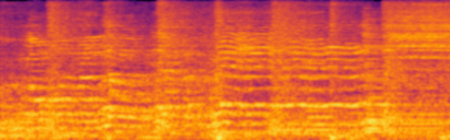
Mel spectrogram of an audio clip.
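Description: Live band music: a male lead vocal sung over a small band with drums, in an upbeat pop-soul song.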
